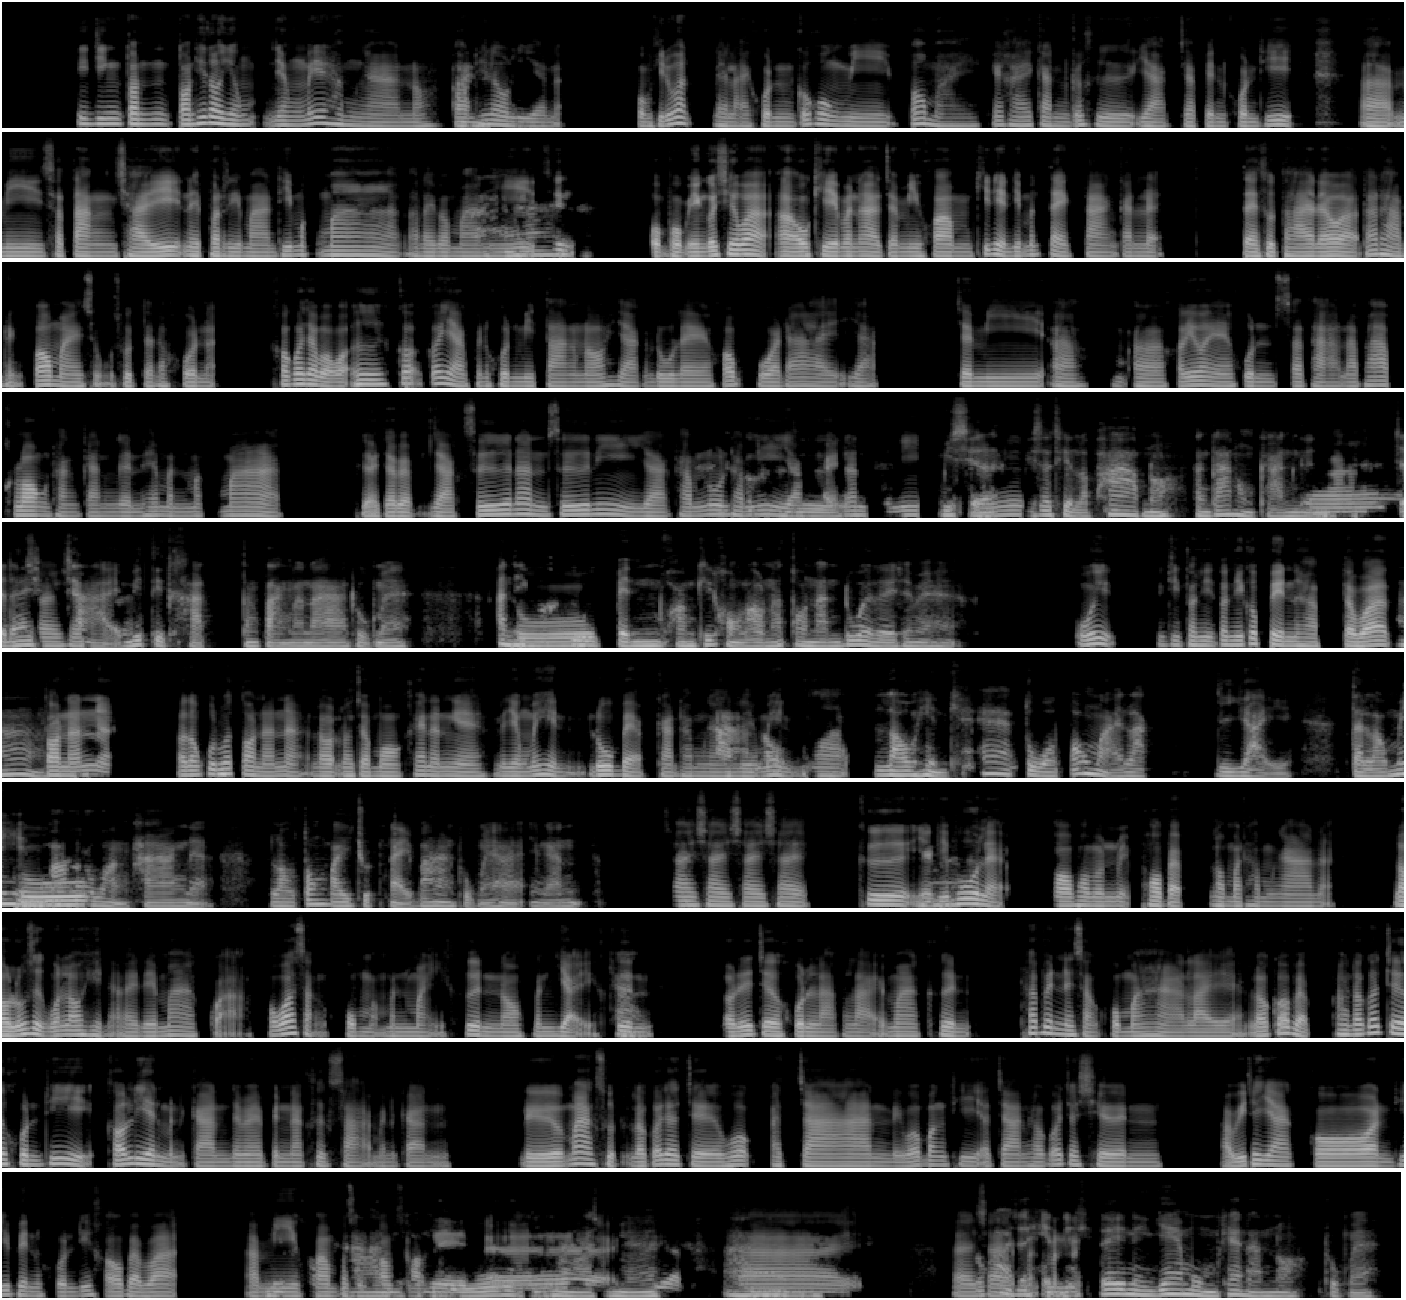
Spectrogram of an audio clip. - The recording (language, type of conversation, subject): Thai, podcast, งานของคุณทำให้คุณรู้สึกว่าเป็นคนแบบไหน?
- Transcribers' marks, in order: other background noise; unintelligible speech; other noise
